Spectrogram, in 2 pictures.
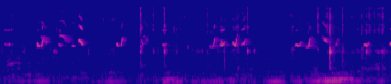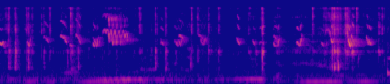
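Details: A group of colourful pet chicks peeps steadily, each note a quick high chirp, building into a busier chorus toward the end with faint low hum beneath.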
